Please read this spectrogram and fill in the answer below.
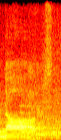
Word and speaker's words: knobs: Remember, with knobs, you have a silent K at the beginning of the word. These are knobs.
